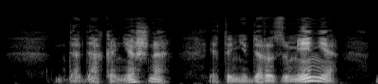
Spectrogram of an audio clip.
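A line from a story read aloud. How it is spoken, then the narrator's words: Muttering. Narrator (Russian): бормотал начальник порта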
